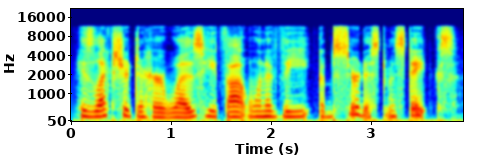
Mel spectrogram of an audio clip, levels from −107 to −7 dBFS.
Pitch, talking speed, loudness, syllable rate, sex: 190 Hz, 185 wpm, -19 LUFS, 5.2 syllables/s, female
